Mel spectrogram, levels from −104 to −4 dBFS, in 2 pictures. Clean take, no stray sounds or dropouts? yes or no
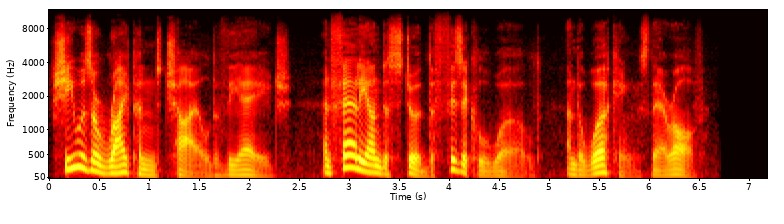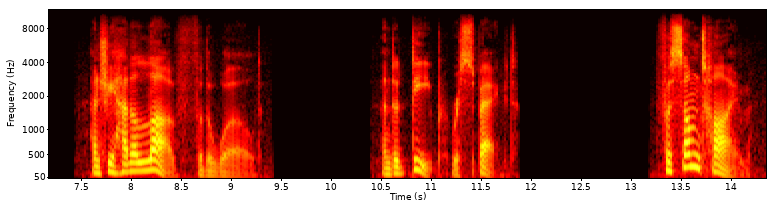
yes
